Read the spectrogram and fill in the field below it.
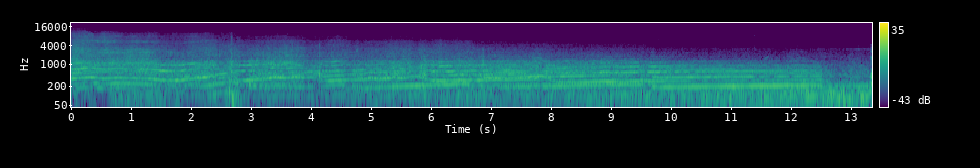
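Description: Datsun 260Z with a transplanted RB26 engine in a drag race at Sendai Highland, revving loud and close with rising, climbing harmonics through hard acceleration, engine note sustained throughout.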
